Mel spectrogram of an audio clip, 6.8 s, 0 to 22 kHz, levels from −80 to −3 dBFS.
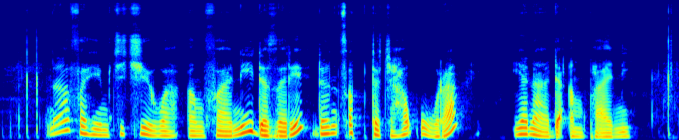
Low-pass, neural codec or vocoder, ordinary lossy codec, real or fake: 19.8 kHz; none; none; real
